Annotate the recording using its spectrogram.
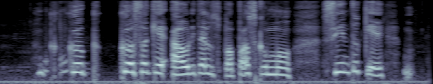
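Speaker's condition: Down syndrome; adult woman

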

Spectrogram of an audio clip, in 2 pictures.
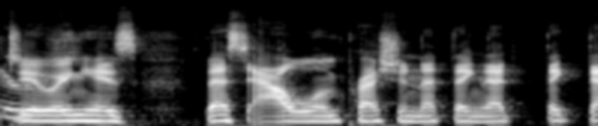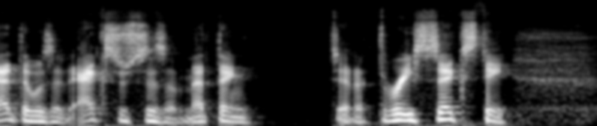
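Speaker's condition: No condition

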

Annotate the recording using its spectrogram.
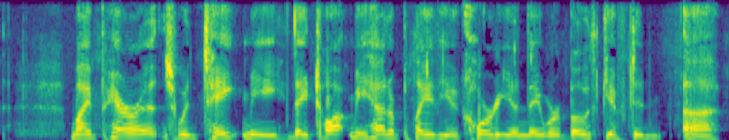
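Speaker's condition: Cleft palate; born two months premature

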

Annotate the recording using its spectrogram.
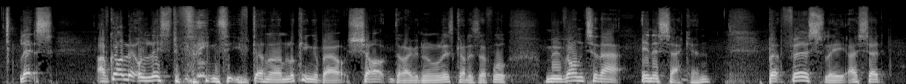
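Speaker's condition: No condition

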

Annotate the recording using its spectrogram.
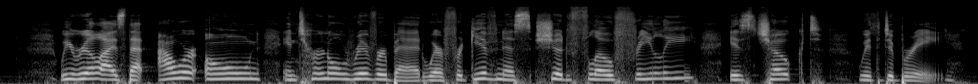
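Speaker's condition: No condition

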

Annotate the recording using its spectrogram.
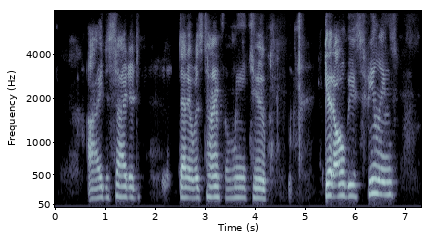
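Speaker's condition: Cerebral palsy; multiple surgeries since infancy

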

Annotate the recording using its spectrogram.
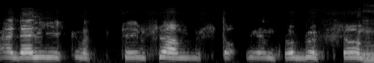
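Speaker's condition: Cerebral palsy, mild

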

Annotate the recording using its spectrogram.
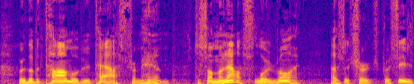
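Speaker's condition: Tongue cancer, jaw reconstruction

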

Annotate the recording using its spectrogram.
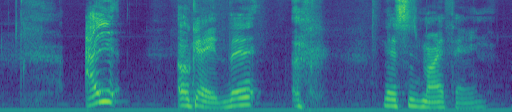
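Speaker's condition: Cerebral palsy, spastic

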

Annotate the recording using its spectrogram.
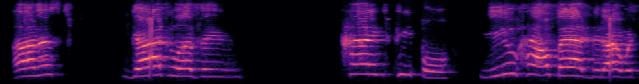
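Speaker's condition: Cerebral palsy; steel mace and steel club training, walking while pushing grocery cart

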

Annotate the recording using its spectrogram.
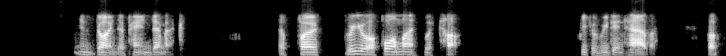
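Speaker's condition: Deafness; born deaf, cochlear implant

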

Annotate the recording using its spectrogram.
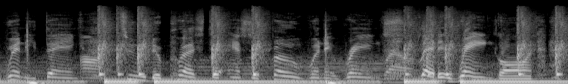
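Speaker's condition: No condition

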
